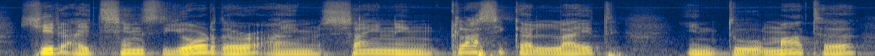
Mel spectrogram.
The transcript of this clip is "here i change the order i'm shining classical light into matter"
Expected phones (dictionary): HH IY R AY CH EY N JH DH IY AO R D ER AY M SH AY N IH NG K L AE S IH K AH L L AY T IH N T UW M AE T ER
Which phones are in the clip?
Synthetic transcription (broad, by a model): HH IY R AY S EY N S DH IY AO R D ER AY M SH AY N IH NG K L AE S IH K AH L L AY T IH N T UW M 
